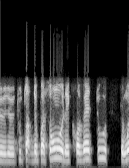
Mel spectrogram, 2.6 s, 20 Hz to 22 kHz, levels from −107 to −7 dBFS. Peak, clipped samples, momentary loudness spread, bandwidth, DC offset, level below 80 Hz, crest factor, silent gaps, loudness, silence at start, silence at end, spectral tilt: -6 dBFS; under 0.1%; 9 LU; 4.1 kHz; under 0.1%; -68 dBFS; 14 dB; none; -20 LUFS; 0 s; 0 s; -7.5 dB/octave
